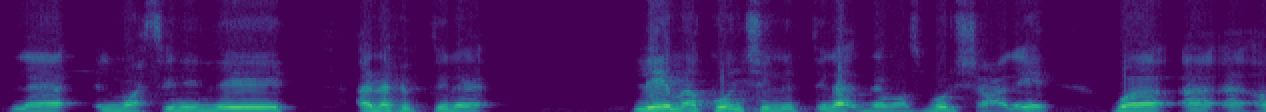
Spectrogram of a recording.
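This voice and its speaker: A young Egyptian man rushes through a fervent religious pep talk at breakneck speed, piling up oaths for emphasis. His voice is husky and dark, sitting a little high for a man. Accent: Egyptian Arabic. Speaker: religious speaker.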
